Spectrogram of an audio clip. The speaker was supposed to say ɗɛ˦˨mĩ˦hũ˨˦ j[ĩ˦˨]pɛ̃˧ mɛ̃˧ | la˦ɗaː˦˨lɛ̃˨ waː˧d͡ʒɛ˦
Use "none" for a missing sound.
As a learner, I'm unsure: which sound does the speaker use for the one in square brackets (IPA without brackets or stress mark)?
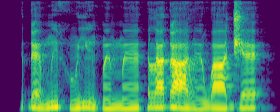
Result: ĩ˦˨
